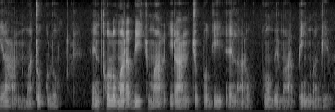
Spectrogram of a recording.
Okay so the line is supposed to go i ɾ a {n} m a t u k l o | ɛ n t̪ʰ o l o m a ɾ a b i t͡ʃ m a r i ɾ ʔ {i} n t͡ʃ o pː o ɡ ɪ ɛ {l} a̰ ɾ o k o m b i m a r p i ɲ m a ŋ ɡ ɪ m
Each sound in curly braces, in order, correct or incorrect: correct, incorrect: a, correct

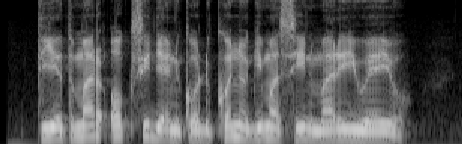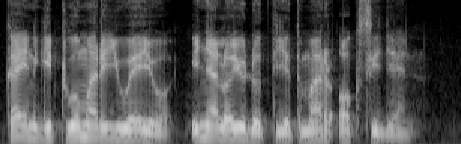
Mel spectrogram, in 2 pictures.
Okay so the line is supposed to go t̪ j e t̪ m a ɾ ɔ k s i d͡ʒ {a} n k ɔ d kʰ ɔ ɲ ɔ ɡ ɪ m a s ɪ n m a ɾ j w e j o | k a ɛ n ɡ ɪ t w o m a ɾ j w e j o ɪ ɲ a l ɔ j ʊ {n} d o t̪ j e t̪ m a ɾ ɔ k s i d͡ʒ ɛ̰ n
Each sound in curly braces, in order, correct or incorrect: incorrect: ɛ, incorrect: none

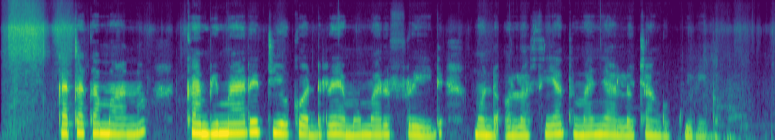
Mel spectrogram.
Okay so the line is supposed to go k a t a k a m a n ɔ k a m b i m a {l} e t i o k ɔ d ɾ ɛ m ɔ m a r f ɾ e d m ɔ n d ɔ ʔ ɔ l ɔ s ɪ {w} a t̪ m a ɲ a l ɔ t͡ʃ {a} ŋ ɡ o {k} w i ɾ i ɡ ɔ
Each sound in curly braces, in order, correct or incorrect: incorrect: ɾ, incorrect: none, correct, correct

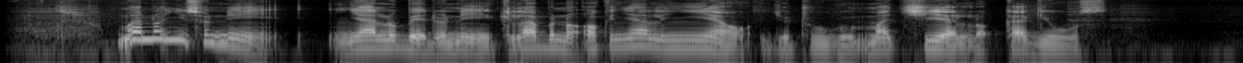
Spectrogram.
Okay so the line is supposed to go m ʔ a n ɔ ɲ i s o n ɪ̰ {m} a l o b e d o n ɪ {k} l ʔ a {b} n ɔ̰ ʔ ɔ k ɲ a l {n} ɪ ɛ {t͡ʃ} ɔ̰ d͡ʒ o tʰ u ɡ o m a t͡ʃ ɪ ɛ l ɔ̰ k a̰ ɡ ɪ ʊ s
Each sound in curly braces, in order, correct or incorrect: incorrect: ɲ, correct, correct, incorrect: ɲ, incorrect: none

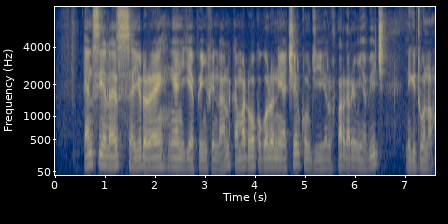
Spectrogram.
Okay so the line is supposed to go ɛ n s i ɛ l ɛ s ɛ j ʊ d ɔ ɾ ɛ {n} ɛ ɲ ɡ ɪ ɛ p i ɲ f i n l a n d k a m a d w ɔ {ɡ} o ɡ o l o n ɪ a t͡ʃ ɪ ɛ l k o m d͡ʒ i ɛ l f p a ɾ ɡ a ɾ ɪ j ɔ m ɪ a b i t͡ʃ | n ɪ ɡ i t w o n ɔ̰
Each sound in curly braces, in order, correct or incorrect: incorrect: ŋ, incorrect: k

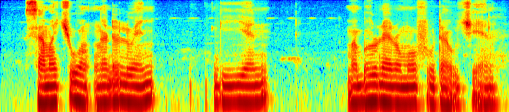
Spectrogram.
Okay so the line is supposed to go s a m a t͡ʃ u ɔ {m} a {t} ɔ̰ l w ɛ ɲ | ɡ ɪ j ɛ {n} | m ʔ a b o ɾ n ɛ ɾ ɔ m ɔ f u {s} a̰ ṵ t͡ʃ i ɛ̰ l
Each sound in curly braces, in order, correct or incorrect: incorrect: ŋ, incorrect: d, correct, incorrect: t

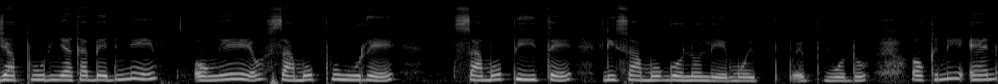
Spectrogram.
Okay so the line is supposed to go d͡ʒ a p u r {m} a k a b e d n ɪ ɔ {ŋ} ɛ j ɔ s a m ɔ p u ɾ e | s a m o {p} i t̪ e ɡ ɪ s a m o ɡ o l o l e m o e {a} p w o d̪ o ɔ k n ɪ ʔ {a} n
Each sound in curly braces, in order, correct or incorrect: incorrect: ɲ, correct, correct, incorrect: e, incorrect: ɛ

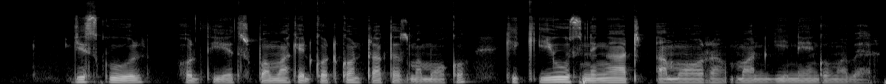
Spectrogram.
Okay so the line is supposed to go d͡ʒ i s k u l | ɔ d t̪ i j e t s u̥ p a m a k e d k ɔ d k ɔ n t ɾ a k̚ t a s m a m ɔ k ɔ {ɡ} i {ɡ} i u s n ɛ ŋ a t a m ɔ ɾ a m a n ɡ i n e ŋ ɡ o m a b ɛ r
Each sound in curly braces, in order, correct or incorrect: incorrect: k, incorrect: k

